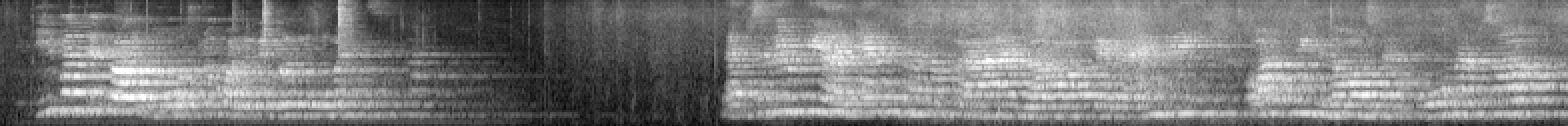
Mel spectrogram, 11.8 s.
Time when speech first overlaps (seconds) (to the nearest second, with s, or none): none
